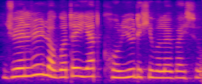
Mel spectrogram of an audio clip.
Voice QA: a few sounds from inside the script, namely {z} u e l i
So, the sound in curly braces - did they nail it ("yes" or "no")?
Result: yes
